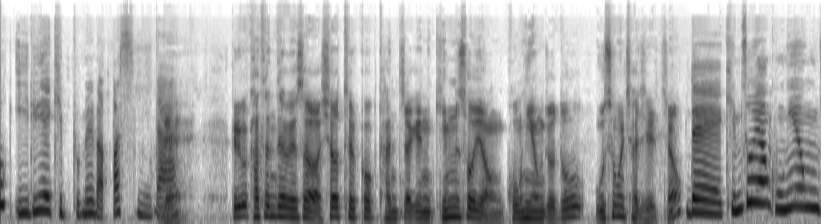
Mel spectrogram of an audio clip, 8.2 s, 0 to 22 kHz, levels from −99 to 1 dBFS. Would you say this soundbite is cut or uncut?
uncut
